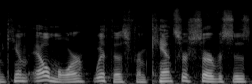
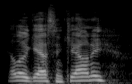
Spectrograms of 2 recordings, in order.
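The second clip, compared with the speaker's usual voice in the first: spoken through laughter, pitched up; 5 semitones higher, 3 dB louder than usual. Opening a podcast with a greeting, laughing while talking. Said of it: "I'm laughing already this morning".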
